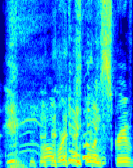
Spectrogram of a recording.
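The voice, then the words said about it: Minnesota accent drifting Irish. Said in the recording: “Could have had Minnesota ... by way of Fargo ... that got a little bit Irish randomly”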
